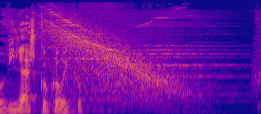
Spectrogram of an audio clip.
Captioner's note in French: bruit de téléportation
